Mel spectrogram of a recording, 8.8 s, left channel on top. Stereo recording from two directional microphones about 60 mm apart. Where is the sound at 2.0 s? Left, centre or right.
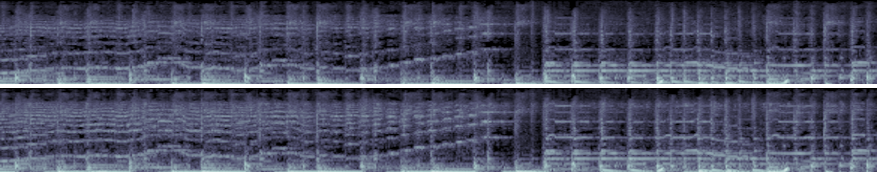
Left.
